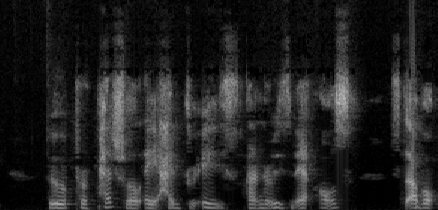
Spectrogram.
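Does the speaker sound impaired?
Yes: spasmodic dysphonia; voice cracking, may sound nervous, injections caused muteness for a month then very soft voice.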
